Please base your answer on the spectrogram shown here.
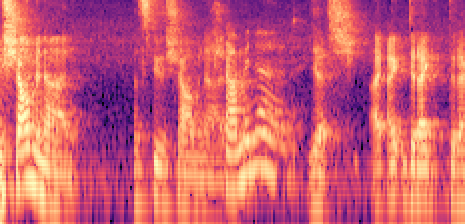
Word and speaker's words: Chaminade: Chaminade. Yes. Did I pronounce that right?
